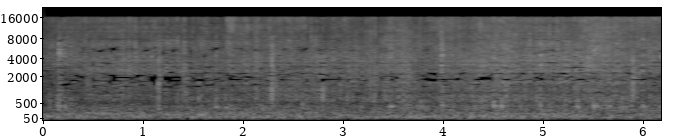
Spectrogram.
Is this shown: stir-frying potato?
yes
